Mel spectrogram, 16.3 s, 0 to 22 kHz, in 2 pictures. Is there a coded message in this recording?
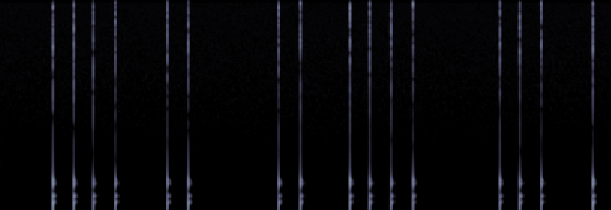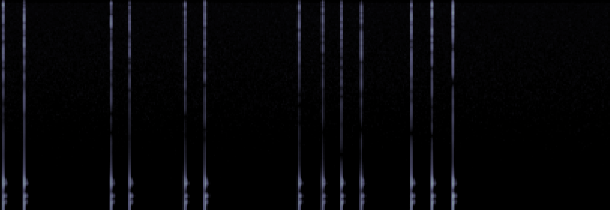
Yes: tap code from 0.7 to 14.3 s, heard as knocks on a wall, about 4 knocks a second. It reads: RINGS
